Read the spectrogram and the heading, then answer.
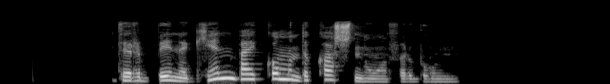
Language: Western Frisian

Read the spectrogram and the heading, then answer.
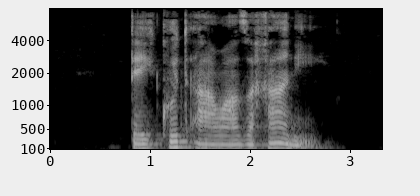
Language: Central Kurdish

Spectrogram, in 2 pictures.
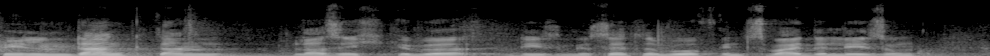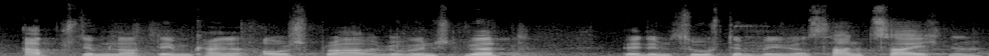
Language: German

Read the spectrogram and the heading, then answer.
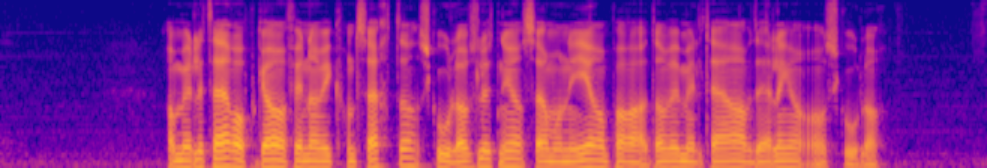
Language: Norwegian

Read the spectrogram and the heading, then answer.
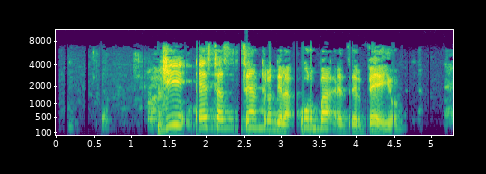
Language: Esperanto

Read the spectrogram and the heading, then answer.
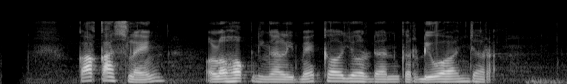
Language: Sundanese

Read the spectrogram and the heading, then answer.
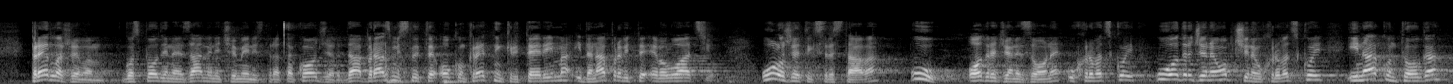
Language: Croatian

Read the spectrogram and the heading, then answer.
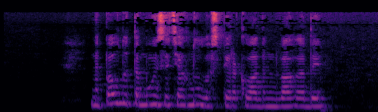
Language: Belarusian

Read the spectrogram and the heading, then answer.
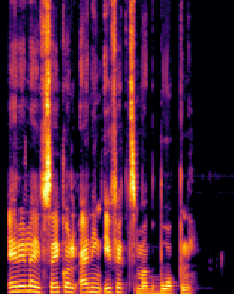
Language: Luo (Kenya and Tanzania)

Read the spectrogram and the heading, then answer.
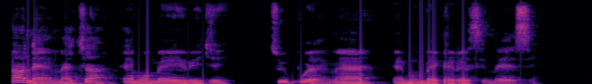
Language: Igbo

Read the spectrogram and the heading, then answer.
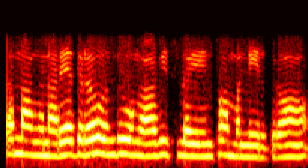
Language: Tamil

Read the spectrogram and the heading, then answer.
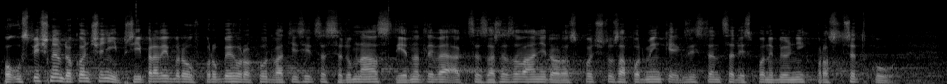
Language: Czech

